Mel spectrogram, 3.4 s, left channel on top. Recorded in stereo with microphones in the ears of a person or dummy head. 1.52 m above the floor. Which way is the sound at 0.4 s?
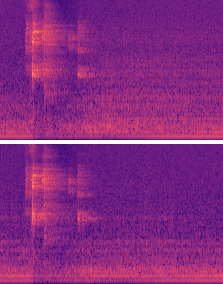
20° right (ahead or behind).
